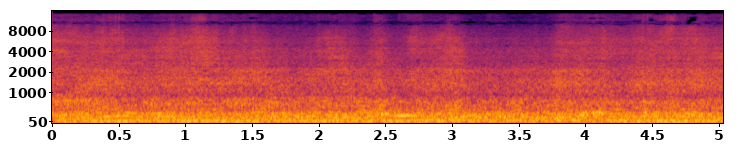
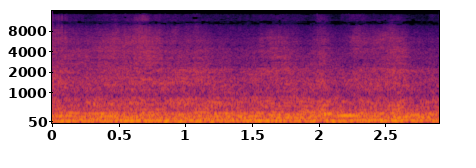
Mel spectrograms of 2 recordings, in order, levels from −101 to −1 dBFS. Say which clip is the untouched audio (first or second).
second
